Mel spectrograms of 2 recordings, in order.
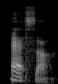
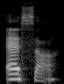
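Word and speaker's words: ایسا: So let's look at the word aisa.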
